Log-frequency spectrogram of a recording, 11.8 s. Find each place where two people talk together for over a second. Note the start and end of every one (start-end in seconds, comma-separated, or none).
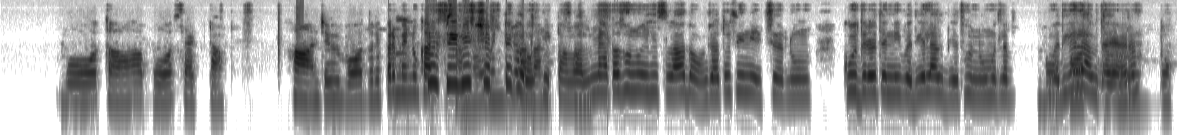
none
